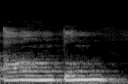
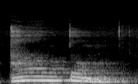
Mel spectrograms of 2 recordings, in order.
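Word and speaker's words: أنتم: La a'budu ma ta'budun wala antum. Nah, antum kita hapus dulu ya yang atas. Antum di sini hukum tajwidnya adalah ikhfa. Ikhfa itu artinya samar, dibacanya samar, tidak jelas.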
